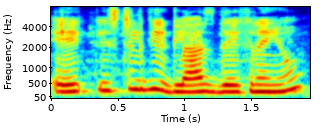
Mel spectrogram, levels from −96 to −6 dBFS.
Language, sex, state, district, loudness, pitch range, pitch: Hindi, female, West Bengal, Alipurduar, -14 LUFS, 225-280 Hz, 230 Hz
